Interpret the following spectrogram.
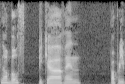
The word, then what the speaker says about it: Picard: I'm a Star Trek fan, and right now both Picard and, properly pronounced, Picard, and Discovery have continuously disappointed me.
